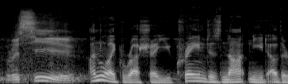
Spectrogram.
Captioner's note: through translator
